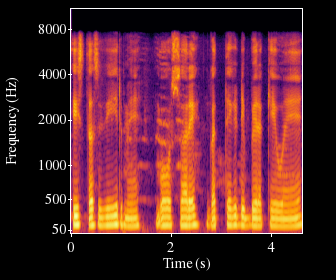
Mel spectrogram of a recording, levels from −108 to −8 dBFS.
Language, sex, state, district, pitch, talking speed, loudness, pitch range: Hindi, male, Uttar Pradesh, Saharanpur, 120 Hz, 140 wpm, -17 LUFS, 115-125 Hz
